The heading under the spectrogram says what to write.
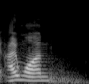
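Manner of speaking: mock-triumphant announcement. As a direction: declare the win as a retold boast. Retells walking away declaring victory.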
